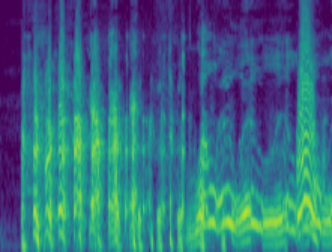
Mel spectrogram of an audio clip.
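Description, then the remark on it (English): A voice imitates a dog, first with a quick run of about a dozen short, yappy barks, then with drawn-out whining, howl-like vocal sounds. Fairly loud, with no other sounds. “Bark.”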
